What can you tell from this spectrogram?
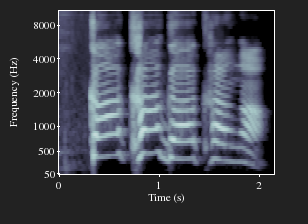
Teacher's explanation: ക എന്ന് പറയുമ്പോൾ ഏറ്റവും കൂടുതൽ ആ ഉച്ചാരണം വരുന്നത് നമ്മുടെ കണ്ഠത്തിൽ നിന്ന് കഴുത്തിൽ നിന്ന് ആയതുകൊണ്ടാണ് നമ്മൾ അതിനെ കണ്ണ് എന്ന് പറയുന്നത്. അപ്പൊ ക ഖ ഗ ഖങ്ങ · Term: കണ്ഡ്യാക്ഷരങ്ങൾ, കണ്ഠ്യാക്ഷരങ്ങൾ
